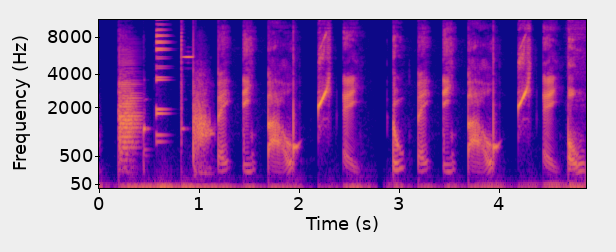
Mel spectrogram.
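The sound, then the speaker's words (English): A sampler in page edit mode plays back a 16-step pattern, placed in the order it was recorded: short chopped vocal-like snippets and a few electronic blips fire in a quick, steady rhythm, about sixteen hits, clear with no live talking. “the real magic happens, where you can construct your whole song within patterns and each pattern has like 16 steps and if i place this now chronologically how i recorded before then it sounds like”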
